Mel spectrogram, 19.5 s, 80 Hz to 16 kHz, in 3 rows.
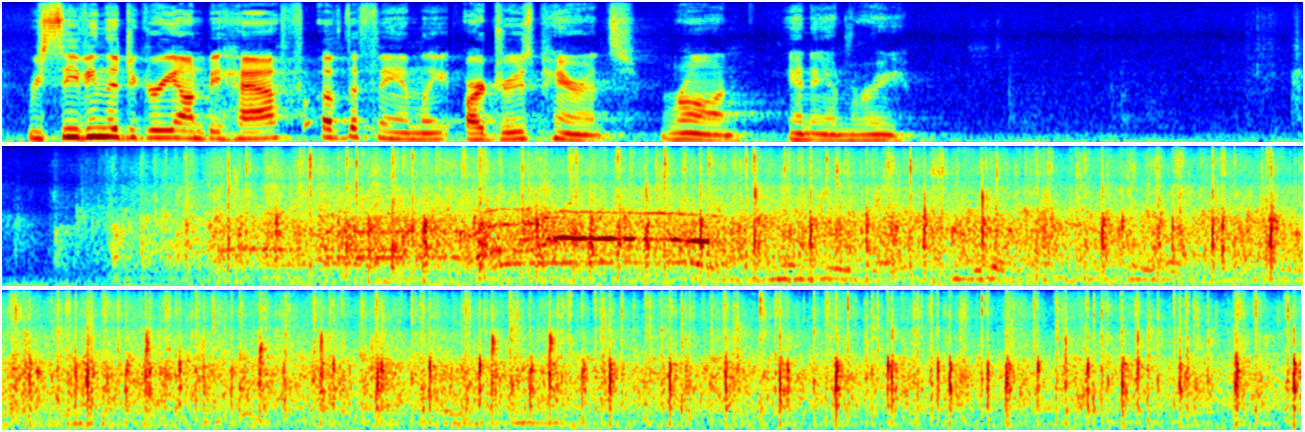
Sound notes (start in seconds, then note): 6.1 audience applauding; 6.1 audience cheering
